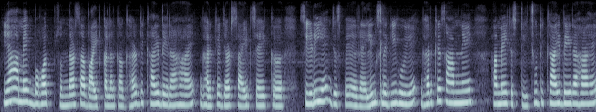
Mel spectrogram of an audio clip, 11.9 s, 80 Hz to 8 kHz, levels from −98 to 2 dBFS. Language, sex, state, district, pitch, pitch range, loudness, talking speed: Hindi, female, Bihar, Jahanabad, 240 Hz, 205-255 Hz, -22 LUFS, 185 wpm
